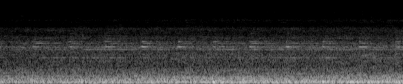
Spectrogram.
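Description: A motorcycle engine idles and pulls away nearby.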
